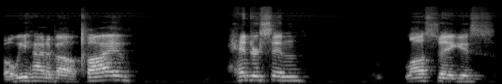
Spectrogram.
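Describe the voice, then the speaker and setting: A laid-back man riffing on news headlines in a rambling, casual way. His voice is bright and forward, and he swears freely and laughs between his asides. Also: fairly high pitch, slow, low-quality recording. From United States. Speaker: streamer reading news posts.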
